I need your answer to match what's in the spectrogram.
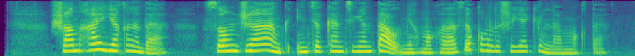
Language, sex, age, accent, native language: Uzbek, female, 25-34, Farg'ona, Uzbek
